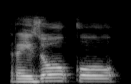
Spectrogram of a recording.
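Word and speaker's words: 冷蔵庫: Nah, kemudian Ginko, Reizoko gitu ya. Kemudian sama Kyoshitsu, Kyoshitsu. Jadi cukup O-nya dibaca, U-nya nggak usah. O-nya panjangin dikit.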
